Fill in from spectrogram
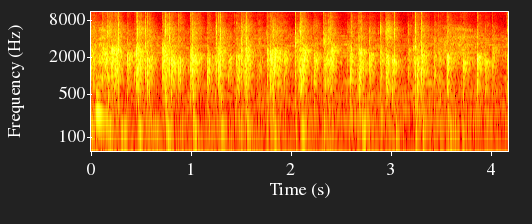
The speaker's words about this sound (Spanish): Cortito, breve, pero con contenido. Vamos a aplaudirlo.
